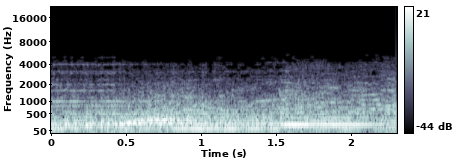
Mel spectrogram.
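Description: Orchestral film score: sustained low chords, with the pitch shifting a little before the end.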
